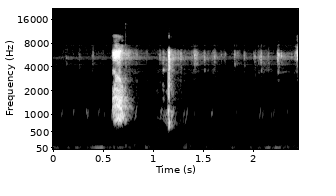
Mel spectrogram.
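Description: Young puppy giving two short, sharp yips close by, separated by a brief pause, against an otherwise quiet indoor background.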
